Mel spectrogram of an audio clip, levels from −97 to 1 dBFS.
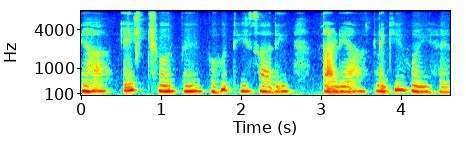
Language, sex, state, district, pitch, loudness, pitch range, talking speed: Hindi, female, Goa, North and South Goa, 190 Hz, -17 LUFS, 185-200 Hz, 145 wpm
